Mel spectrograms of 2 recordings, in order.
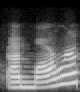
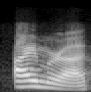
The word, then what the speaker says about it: Aymara: Did you find, because when you lived in Bolivia, you actually made friends with lots of am I saying it right? Amara people? Is that? Aymara, the Aymara people.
